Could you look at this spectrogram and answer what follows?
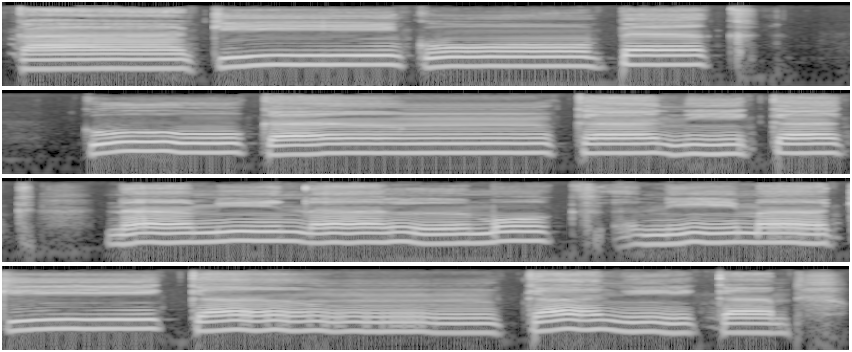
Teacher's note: Untuk huruf kaf ini keluarnya huruf berasal dari pangkal lidah bagian belakang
